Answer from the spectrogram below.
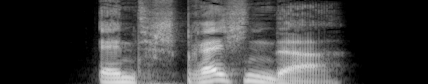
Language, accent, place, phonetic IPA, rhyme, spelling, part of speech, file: German, Germany, Berlin, [ɛntˈʃpʁɛçn̩dɐ], -ɛçn̩dɐ, entsprechender, adjective, De-entsprechender.ogg
- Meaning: inflection of entsprechend: 1. strong/mixed nominative masculine singular 2. strong genitive/dative feminine singular 3. strong genitive plural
